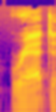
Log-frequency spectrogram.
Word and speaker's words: Rhett: Rhett is R-H-E-T-T. Laubach is L-A-U-B-A-C-H.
